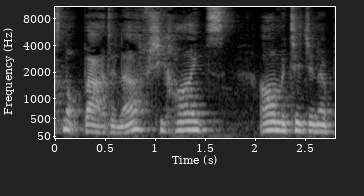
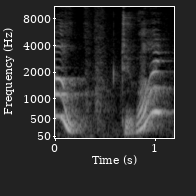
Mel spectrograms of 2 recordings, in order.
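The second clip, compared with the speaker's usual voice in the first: high, mock-innocent little question; mock innocence; 4 semitones higher, 3 dB quieter, faster than usual. A narrator's reading. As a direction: play dumb, sweetly. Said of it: "mocking innocently".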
